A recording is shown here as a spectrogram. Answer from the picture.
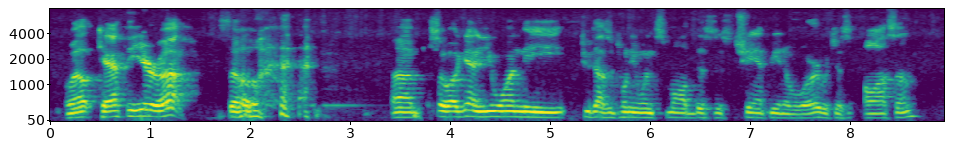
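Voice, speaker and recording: With a plain, everyday voice and an American accent, a man speaks at medium pitch and a moderate pace with fairly even intonation. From Florida. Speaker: talk show host. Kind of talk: live interview.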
